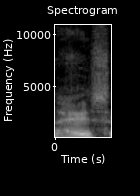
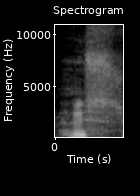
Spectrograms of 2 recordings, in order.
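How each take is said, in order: First: "house" with an ow diphthong, as in now; English ow in "house"; English pronunciation. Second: "hoose" with a long oo, as in goose; Scots pronunciation. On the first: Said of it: "rather than house". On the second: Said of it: "perfectly all right to say". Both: Shown as a demonstration.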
